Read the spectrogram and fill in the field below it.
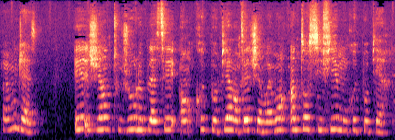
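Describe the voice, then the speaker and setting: A woman narrating a makeup tutorial as a vlogger, chatty and relaxed with lots of filler words. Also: high voice, fairly quick. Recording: roomy echoey room, faint music.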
